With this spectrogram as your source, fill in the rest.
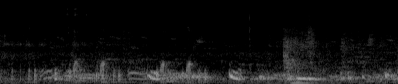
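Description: A pair of Iceber Dhamasi pigeons, a male and a female, coo in soft repeated rolling calls at close range inside a pigeon loft, several rounds overlapping with light background noise.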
